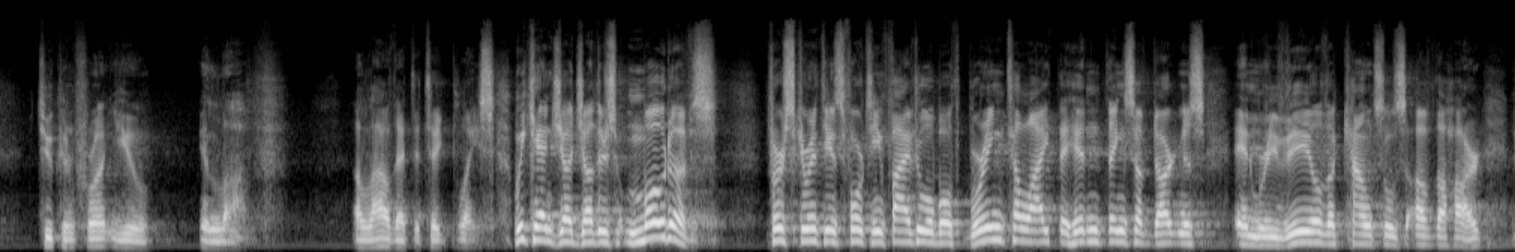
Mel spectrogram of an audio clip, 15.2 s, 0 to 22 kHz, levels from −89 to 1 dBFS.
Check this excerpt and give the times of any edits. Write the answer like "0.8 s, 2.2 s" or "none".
9.1 s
